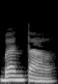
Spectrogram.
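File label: "bantal", Indonesian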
